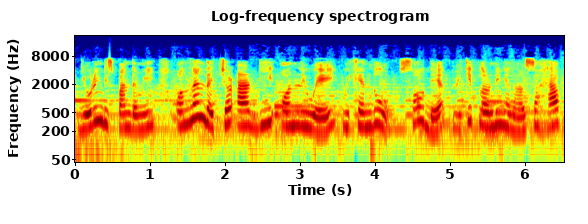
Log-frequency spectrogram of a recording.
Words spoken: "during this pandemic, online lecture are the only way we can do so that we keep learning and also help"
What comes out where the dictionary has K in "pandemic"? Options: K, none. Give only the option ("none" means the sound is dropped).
none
